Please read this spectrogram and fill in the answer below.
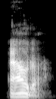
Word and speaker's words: out of: I noticed they said out of quickly, so it almost sounds like one word, outa.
